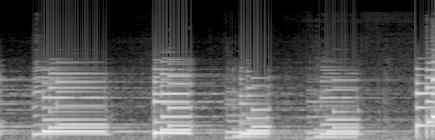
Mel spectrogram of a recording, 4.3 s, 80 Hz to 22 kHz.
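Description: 1967 Gibson ES-335 semi-hollow electric guitar played clean, four short picked chord stabs with brief gaps between them, the last two pitched lower.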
